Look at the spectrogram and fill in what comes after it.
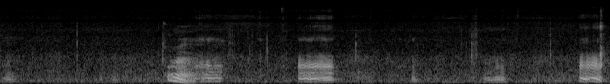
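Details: Female Shih Tzu puppy playing rough indoors, giving four short, harmonic growly yips and whines spaced about a second apart, each rising then falling, over a low steady background hum.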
